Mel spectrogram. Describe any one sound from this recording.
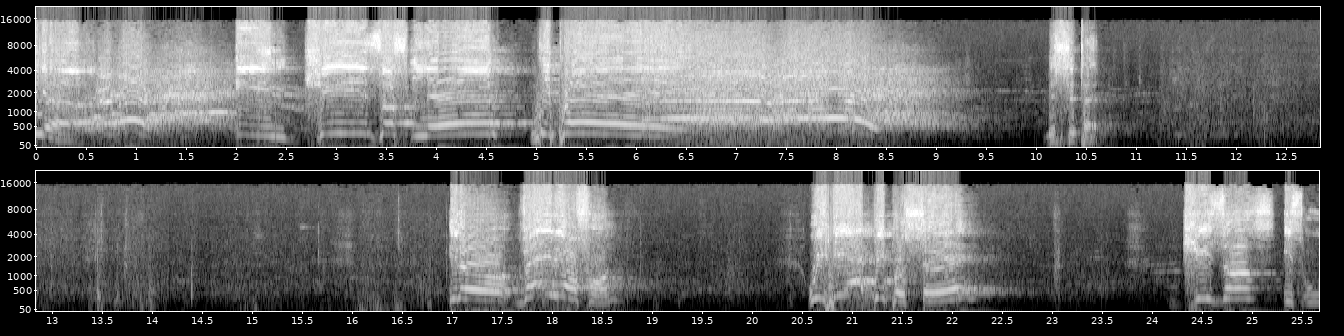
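A man preaches loudly and with animation through a microphone and loudspeakers.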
